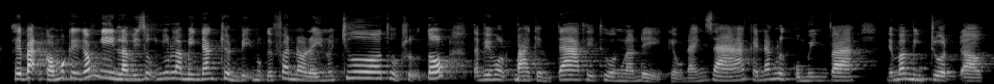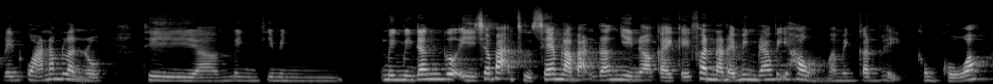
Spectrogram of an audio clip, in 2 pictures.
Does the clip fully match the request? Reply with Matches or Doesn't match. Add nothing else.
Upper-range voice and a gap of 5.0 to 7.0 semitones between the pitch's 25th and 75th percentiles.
Matches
